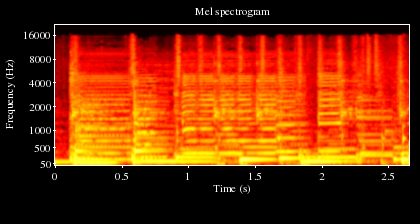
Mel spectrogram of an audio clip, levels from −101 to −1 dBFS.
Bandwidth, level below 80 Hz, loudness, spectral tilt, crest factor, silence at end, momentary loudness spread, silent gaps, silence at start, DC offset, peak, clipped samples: 17 kHz; -38 dBFS; -21 LUFS; -5.5 dB/octave; 14 dB; 0 s; 3 LU; none; 0 s; under 0.1%; -6 dBFS; under 0.1%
